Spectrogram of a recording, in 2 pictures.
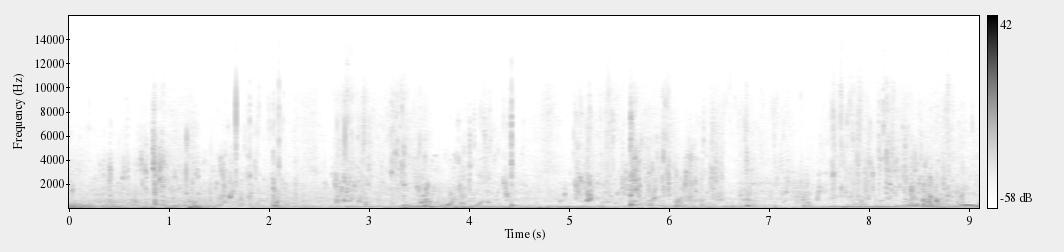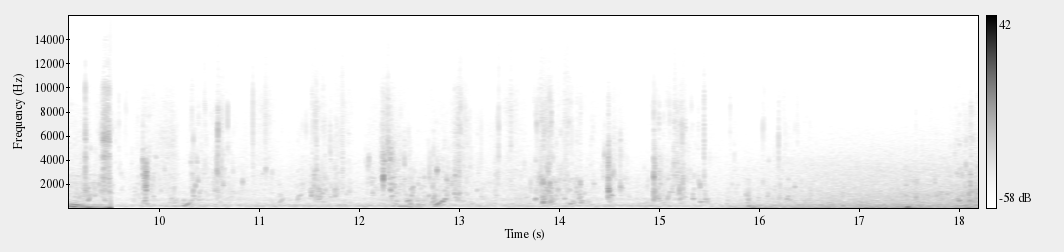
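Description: Kayak paddling on slack water: irregular small splashes and drips as the paddle blades dip and lift. A low steady rumble underneath cuts off abruptly about halfway through.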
